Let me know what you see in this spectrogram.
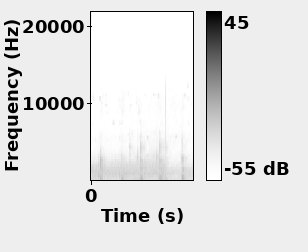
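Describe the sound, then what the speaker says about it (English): Muffled footsteps in the game Passpartout, evenly spaced soft thuds about every half second under a low steady background hum. "All I can just hear is footsteps"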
